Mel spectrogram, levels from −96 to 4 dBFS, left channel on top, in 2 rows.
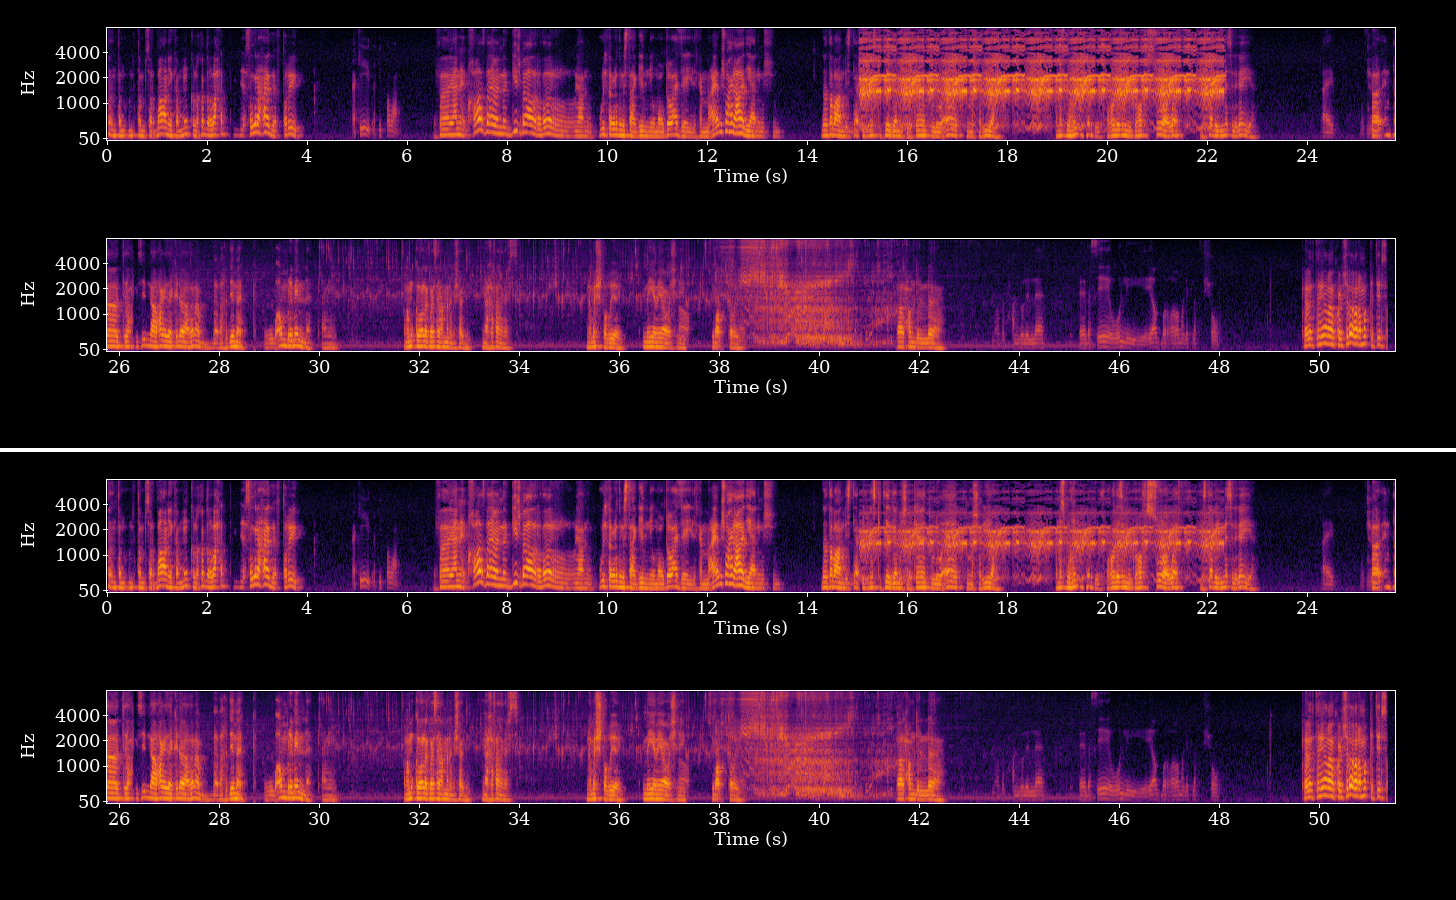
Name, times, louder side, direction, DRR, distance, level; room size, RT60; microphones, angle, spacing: voice 1, 0.0-3.9 6.6-13.5 14.3-17.9 19.0-21.5 21.9-23.0 25.3-28.5 28.9-30.4 31.7-34.0 35.3-36.1 36.5-37.3 37.9-38.5 41.5-42.5 49.6-51.4, right 2 dB, 85° right, 2.8 m, -24 dB
voice 2, 4.9-5.9 14.7-15.0 19.2-19.5 24.3-24.6 25.0-25.4 26.1-26.2 37.2-37.4 38.4-38.6 39.9-41.2 43.4-44.6 45.2-48.0, left 1 dB, 20° left, 6.6 m, -44 dB
sound 1, 15.0-22.4, left 7 dB, 65° left, 0.9 m, -23 dB
sound 2, 27.1-27.5 28.0-28.2 29.1-29.4 30.0-42.0, right 1 dB, 5° right, 6.0 m, -35 dB
head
